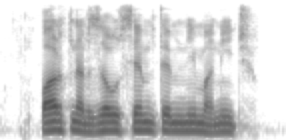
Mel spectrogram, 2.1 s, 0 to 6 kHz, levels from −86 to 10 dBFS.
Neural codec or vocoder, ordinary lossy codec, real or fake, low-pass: codec, 16 kHz, 4 kbps, FunCodec, trained on Chinese and English, 50 frames a second; none; fake; 5.4 kHz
